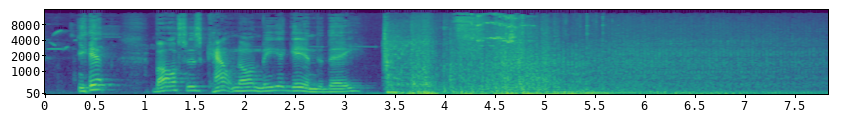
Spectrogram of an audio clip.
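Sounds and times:
speech: 0.4s - 3.3s
large truck engine idling: 4.6s - 7.8s.

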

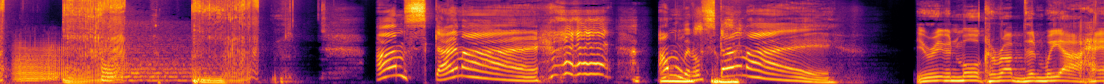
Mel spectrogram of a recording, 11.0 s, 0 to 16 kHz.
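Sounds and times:
person imitating flatulence with their mouth: 0.0s - 3.0s
speech: 3.8s - 8.5s, 9.2s - 11.0s.

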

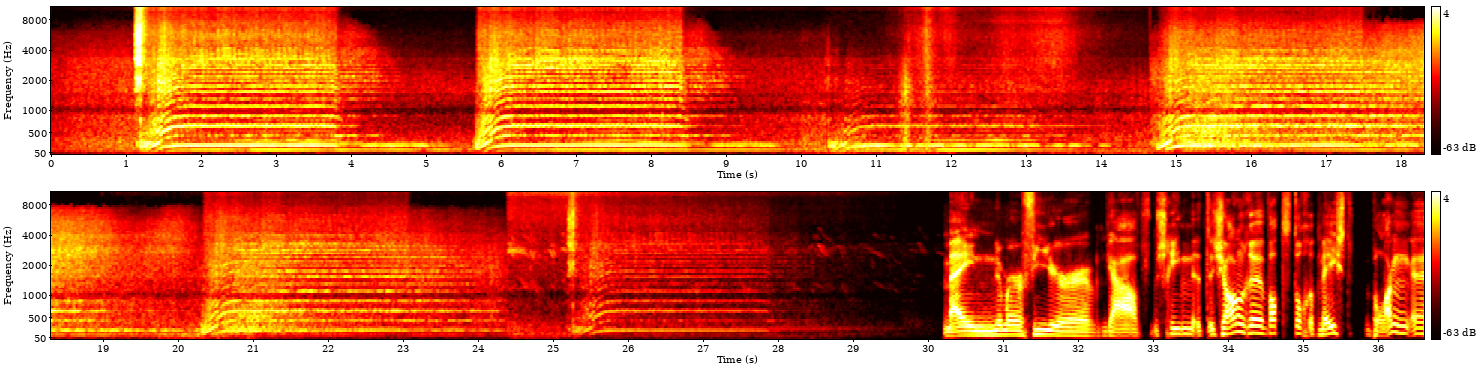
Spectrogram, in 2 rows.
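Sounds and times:
deep foghorn blasts in a film: 0.0s - 29.1s
speech: 30.4s - 36.6s.

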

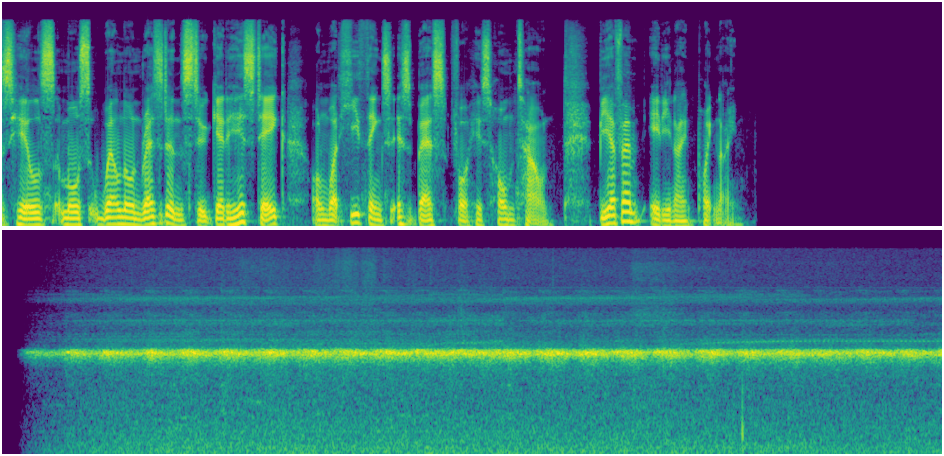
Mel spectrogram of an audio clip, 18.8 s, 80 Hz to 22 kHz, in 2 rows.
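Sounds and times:
speech: 0.0s - 7.5s
cicadas droning in the rainforest on a hilltop before sunrise: 9.6s - 18.7s.

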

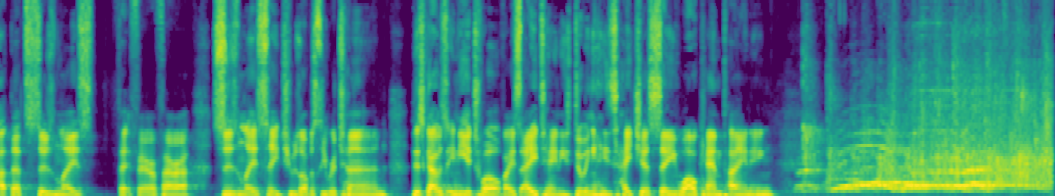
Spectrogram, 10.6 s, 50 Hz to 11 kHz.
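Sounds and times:
speech: 0.0s - 8.5s
crowd applauding: 8.0s - 10.5s.

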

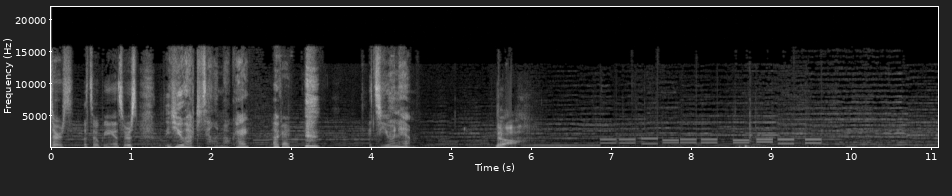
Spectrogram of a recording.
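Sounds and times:
speech: 0.0s - 4.6s, 5.6s - 6.5s
touch-tone beeps of a phone number being dialed: 6.9s - 9.7s.

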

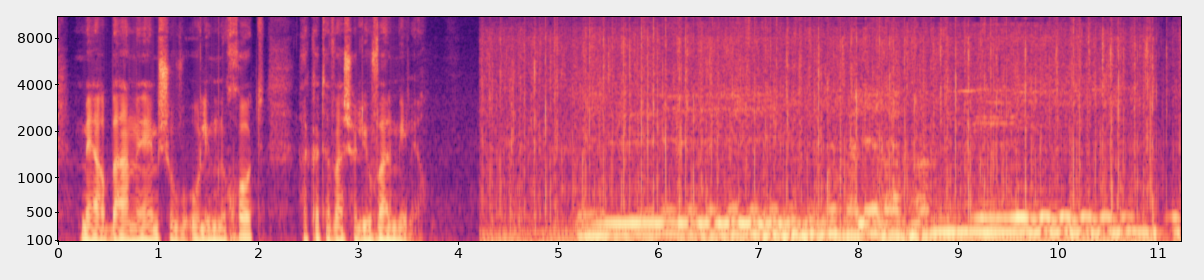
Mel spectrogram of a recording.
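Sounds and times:
speech: 0.2s - 4.3s, 5.2s - 11.2s
heavy pouring rain: 4.1s - 11.2s
single voice chanting long wavering held notes at a funeral: 5.0s - 11.2s.

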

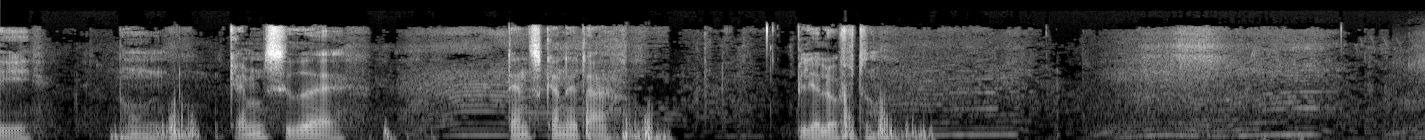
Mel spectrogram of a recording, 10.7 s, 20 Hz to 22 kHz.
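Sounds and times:
speech: 0.0s - 3.2s, 3.8s - 5.0s, 6.0s - 7.1s
chainsaw revving while pruning garden branches: 2.6s - 10.6s.

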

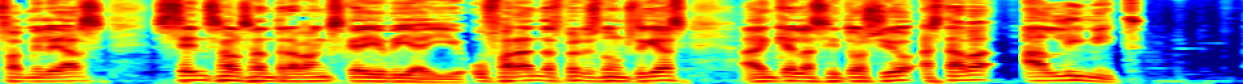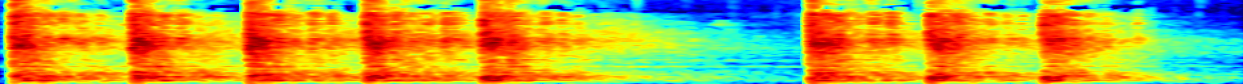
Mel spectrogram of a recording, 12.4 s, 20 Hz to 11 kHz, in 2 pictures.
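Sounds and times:
speech: 0.0s - 5.8s
heavy banging by prison inmates in a reverberant space: 6.3s - 12.4s.

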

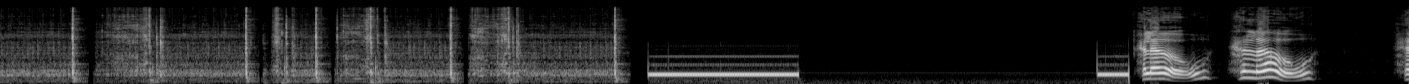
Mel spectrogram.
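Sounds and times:
mechanical whirring and clicking of a phone being dialed: 0.0s - 8.0s
steady loud telephone dial tone: 6.5s - 8.0s, 11.0s - 11.4s
speech: 11.4s - 13.2s.

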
